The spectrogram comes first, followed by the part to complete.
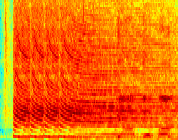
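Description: Air-horn sound effect in a title sting: a loud blast of many tones that falls in pitch and then holds steady, with a deep rumble coming in about a second and a half in.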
